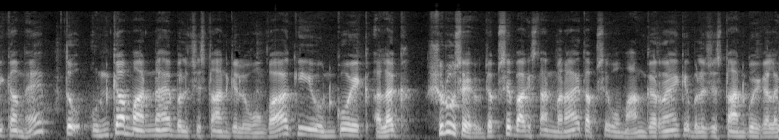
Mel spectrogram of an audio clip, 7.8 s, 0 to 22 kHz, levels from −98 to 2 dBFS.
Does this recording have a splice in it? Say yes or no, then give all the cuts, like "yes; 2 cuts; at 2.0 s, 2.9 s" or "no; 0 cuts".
no; 0 cuts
